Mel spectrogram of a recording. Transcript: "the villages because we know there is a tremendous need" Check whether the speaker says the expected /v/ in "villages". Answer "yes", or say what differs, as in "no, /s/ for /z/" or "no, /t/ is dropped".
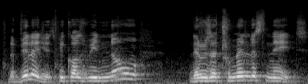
yes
